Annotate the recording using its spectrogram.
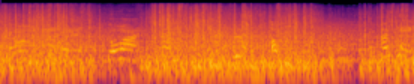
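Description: An explosion bursts with debris crashing down.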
